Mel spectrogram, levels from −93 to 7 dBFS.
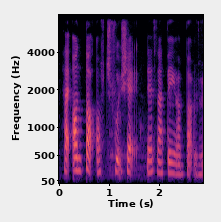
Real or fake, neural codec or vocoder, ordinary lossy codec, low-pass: fake; autoencoder, 22.05 kHz, a latent of 192 numbers a frame, VITS, trained on one speaker; none; 7.2 kHz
